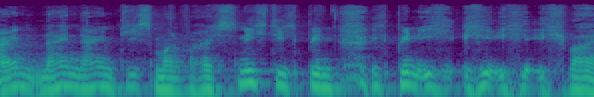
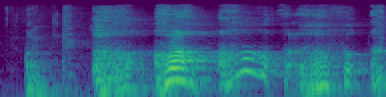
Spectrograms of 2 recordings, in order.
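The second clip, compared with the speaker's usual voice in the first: gasping after a fiery drink; throat burning from whisky; burning from strong liquor; 4 semitones higher, 4 dB louder than usual. Acted. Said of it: "Das brennt wie Feuer".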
